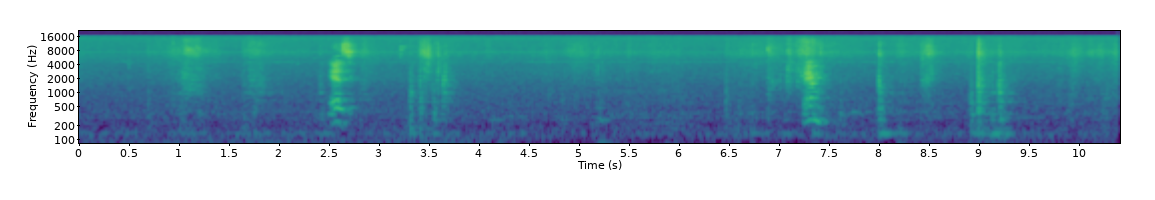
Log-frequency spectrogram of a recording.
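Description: Cloth rustles and flaps as clothes are laid down and picked up.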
